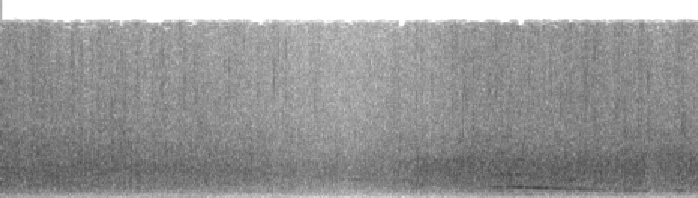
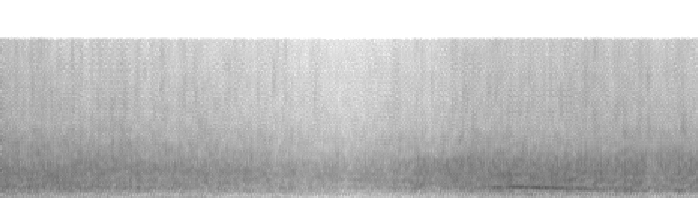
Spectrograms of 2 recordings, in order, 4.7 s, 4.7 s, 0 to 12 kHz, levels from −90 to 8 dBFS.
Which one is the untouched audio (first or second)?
first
